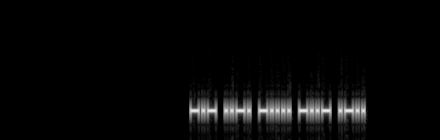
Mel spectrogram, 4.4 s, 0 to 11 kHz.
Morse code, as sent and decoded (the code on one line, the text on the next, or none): -.- ..-. -.... -..- .-..
KF6XL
